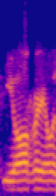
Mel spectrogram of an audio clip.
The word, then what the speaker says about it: Iorio: Gets this bug girl Melissa Iorio is the correct pronunciation.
